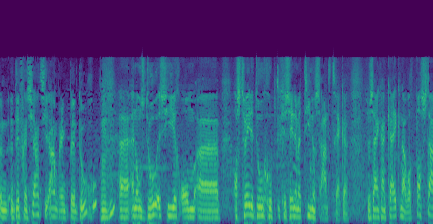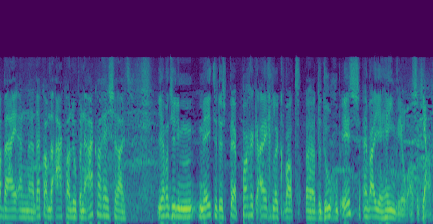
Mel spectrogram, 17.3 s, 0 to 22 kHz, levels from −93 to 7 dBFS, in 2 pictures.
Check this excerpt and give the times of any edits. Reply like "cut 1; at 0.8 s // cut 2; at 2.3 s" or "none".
cut 1; at 2.0 s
